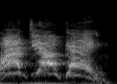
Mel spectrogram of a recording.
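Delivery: shrill, very high voice. Doing an impersonation of Dan during the show: Dan impersonation. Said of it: "I gotta do this too".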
